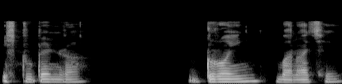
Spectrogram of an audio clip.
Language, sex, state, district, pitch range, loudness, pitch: Bengali, male, West Bengal, Jhargram, 110-125 Hz, -22 LUFS, 120 Hz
